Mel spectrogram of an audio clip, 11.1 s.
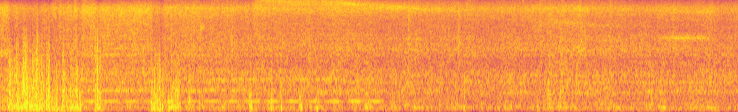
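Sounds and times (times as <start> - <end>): rushing air: 0.0 - 8.6
train wheels rumbling on track: 0.0 - 11.0.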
